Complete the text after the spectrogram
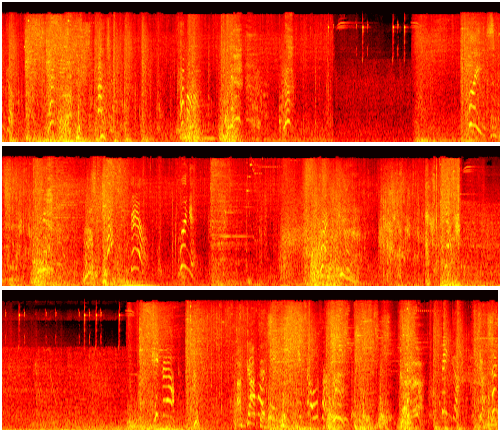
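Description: Blades and fists strike a creature with sharp impacts.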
